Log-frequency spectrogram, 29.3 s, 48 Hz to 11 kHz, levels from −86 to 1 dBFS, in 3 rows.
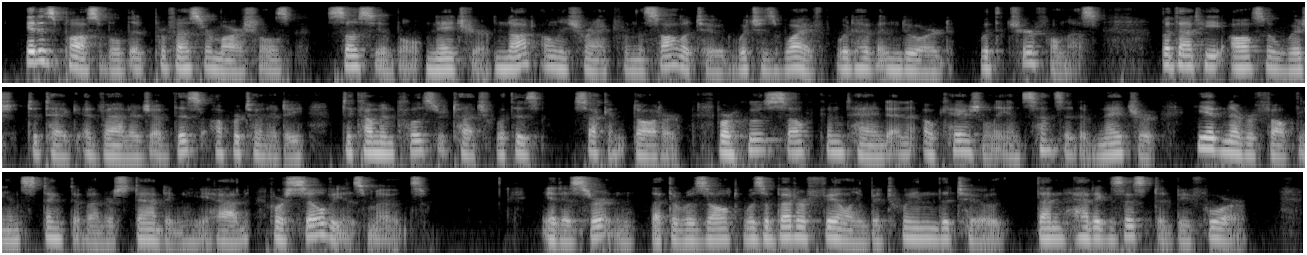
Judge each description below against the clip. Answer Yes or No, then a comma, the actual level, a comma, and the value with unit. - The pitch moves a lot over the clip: No, average, 3.7 semitones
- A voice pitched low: Yes, low, 130 Hz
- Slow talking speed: No, average, 160 wpm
